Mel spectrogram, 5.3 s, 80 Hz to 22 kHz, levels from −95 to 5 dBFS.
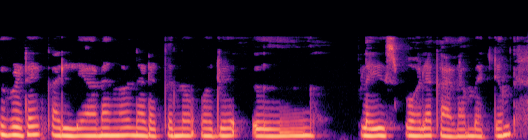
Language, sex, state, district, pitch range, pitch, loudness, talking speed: Malayalam, female, Kerala, Kollam, 200-215 Hz, 205 Hz, -13 LUFS, 100 wpm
